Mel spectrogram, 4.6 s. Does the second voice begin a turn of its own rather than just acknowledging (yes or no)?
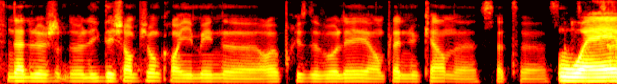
yes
